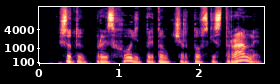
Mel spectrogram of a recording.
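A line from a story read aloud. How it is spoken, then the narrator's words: Mutter. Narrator (Russian): пробормотал он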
